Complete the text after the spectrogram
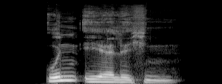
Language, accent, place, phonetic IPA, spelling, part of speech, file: German, Germany, Berlin, [ˈʊnˌʔeːəlɪçn̩], unehelichen, adjective, De-unehelichen.ogg
- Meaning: inflection of unehelich: 1. strong genitive masculine/neuter singular 2. weak/mixed genitive/dative all-gender singular 3. strong/weak/mixed accusative masculine singular 4. strong dative plural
